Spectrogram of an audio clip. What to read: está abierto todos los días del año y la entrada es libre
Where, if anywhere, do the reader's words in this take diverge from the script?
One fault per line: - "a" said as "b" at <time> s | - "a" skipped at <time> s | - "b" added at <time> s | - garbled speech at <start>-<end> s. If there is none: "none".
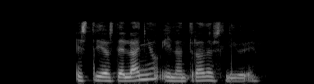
- "abierto todos los" skipped at 1.0 s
